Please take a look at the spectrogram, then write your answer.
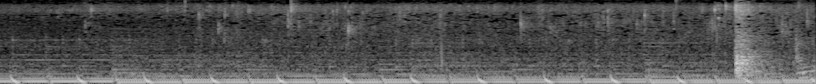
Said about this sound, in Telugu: ముందుగా వేయించి పెట్టుకునే ఈ బజ్జీలను కూడా ఇప్పుడు ఈ ఆయిల్లోకే వేస్తున్నాను.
